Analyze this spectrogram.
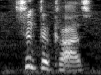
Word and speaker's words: Sinterklaas: called him Saint Nicholas, which in Dutch was called and pronounced Sinterklaas, or what we later have derived from that, Santa Claus.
